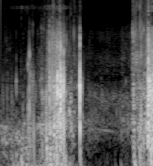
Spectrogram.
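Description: Water splashes as a man surfaces.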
